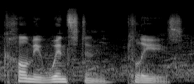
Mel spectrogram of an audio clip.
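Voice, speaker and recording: Suave, flirtatious society gentleman. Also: lowish voice, big pitch swings, slow pace, a faint crowd. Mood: teasing, charming. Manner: genteel, teasing. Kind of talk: 1940s radio serial acting.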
